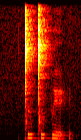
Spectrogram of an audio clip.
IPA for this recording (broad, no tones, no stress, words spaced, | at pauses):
ǀɨǀɨ peʔ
